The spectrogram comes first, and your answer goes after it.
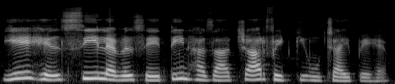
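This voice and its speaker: A woman with an Indian accent narrates an informative travel guide in a measured, scripted way. Her pitch is average for a woman and English terms slip in often. The sound is dry, with no room around it. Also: lively intonation, no room sound.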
